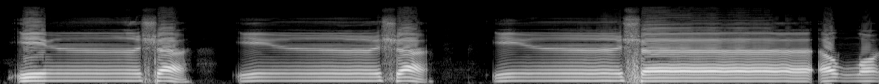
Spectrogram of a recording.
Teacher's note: Cara membacanya, samarkan suara nunnya kepada huruf sya. Insya, insya, insya Allah, sambil ditahan 2 harakat. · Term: ikhfa hakiki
